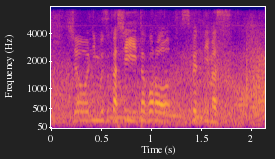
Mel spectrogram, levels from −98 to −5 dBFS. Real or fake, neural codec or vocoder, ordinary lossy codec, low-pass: real; none; none; 7.2 kHz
